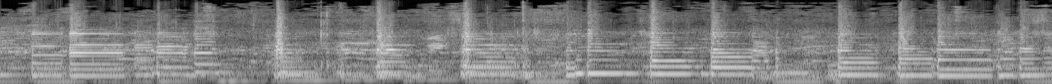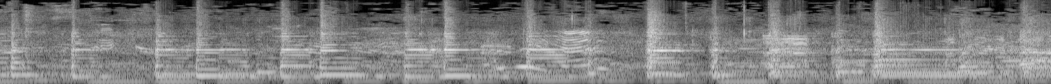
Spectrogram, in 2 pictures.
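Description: Live traditional jazz band playing a swing tune with a steady beat and a walking bass line.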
